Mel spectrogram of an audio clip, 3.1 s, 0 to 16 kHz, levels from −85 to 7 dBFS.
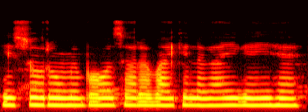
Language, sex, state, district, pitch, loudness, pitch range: Hindi, female, Jharkhand, Palamu, 230 Hz, -13 LUFS, 200-235 Hz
